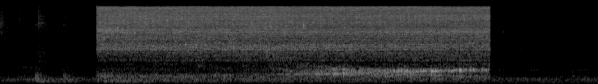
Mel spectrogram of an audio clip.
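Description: Water runs from a kitchen tap into a glass vase, rising in pitch as it fills.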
